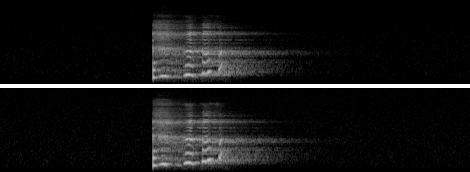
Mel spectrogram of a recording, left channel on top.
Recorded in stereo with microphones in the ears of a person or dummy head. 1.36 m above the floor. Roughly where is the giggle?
Centre.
